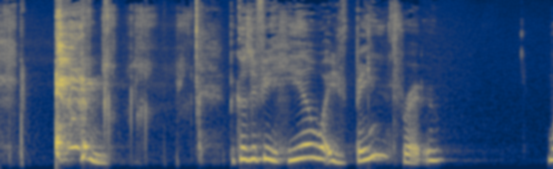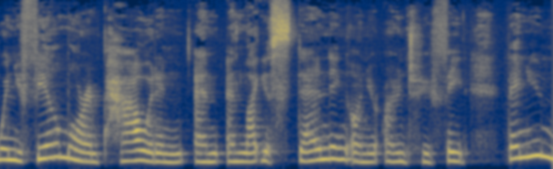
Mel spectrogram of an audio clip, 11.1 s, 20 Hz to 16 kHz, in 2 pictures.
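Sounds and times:
harsh cough: 0:00.0 - 0:02.0
speech: 0:02.4 - 0:04.5, 0:05.5 - 0:11.0.

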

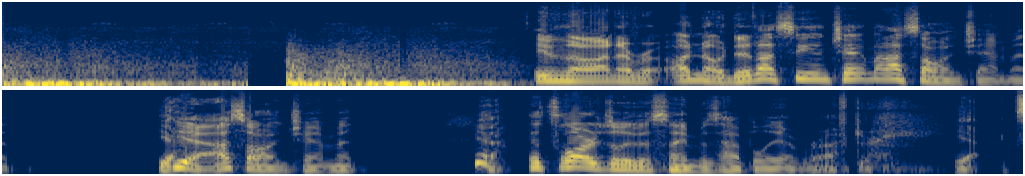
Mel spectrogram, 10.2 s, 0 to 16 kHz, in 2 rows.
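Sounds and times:
cannon blasts: 0:00.0 - 0:02.7
speech: 0:02.6 - 0:05.3, 0:05.9 - 0:10.2.

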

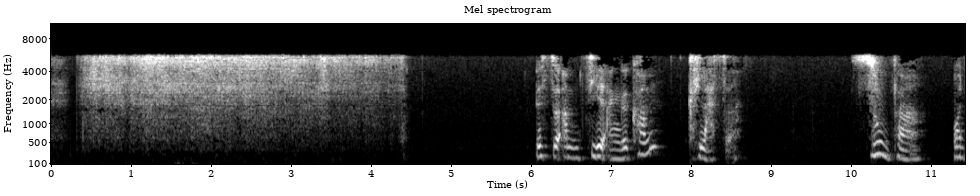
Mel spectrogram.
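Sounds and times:
person hissing like a snake: 0:00.0 - 0:04.6
speech: 0:06.1 - 0:08.7, 0:10.2 - 0:11.4.

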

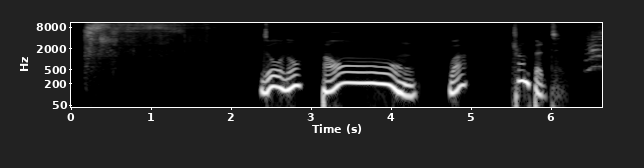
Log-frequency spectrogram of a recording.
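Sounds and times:
snake hissing: 0:00.0 - 0:02.1
speech: 0:02.4 - 0:06.2.

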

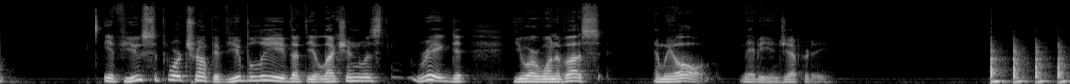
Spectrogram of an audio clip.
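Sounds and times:
speech: 0:01.0 - 0:08.4
firm knocks on a door: 0:09.9 - 0:10.6.

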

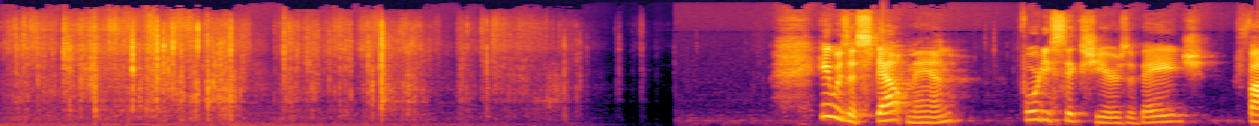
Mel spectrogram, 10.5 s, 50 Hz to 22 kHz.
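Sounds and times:
two-sided paper form crinkling and rustling at a clinic: 0:00.0 - 0:05.5
speech: 0:06.8 - 0:10.4.

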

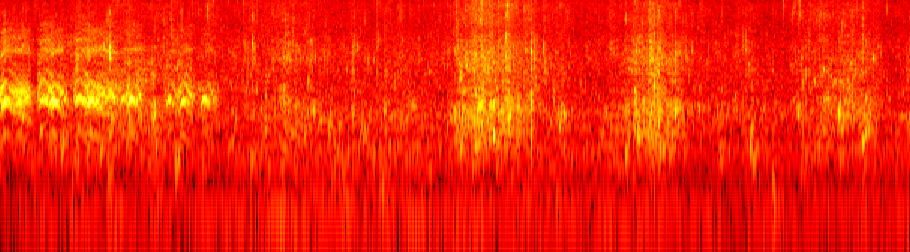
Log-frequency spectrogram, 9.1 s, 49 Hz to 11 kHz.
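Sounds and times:
crows cawing outdoors: 0:00.0 - 0:02.3
soft water trickle: 0:00.0 - 0:09.1.

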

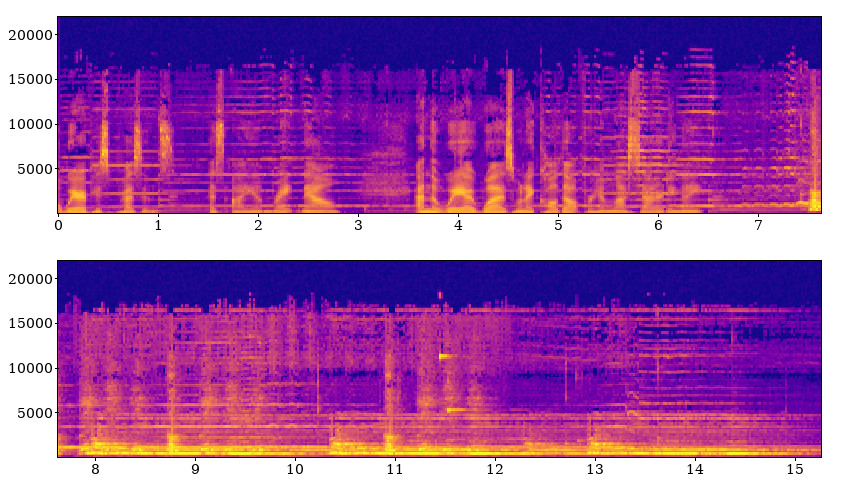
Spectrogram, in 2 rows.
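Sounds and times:
speech: 0:00.0 - 0:03.0, 0:03.6 - 0:06.6
dogs howling together in long wavering tones: 0:07.4 - 0:15.2.

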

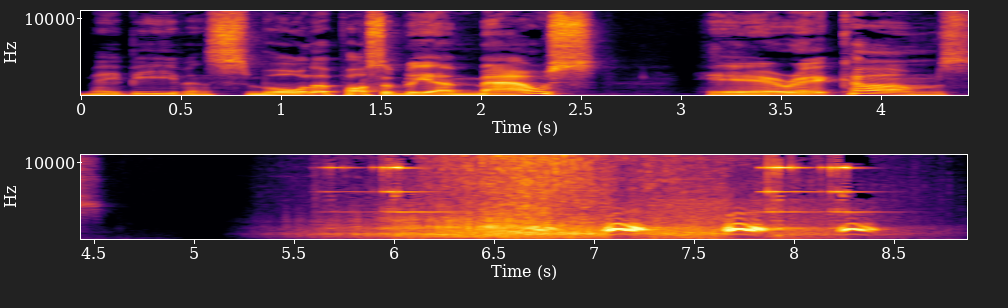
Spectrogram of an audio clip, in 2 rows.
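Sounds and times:
speech: 0:00.0 - 0:04.6
faint high metallic tings: 0:05.6 - 0:06.9, 0:07.7 - 0:08.7
crow cawing: 0:06.7 - 0:08.6.

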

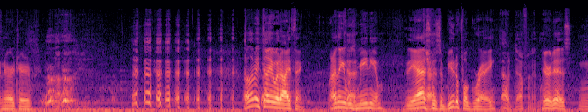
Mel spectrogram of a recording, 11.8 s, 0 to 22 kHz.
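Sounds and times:
speech: 0:00.0 - 0:01.6, 0:02.6 - 0:11.7
dog barking: 0:00.8 - 0:02.4
laughter: 0:02.4 - 0:05.6.

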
